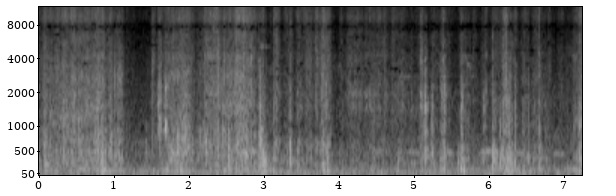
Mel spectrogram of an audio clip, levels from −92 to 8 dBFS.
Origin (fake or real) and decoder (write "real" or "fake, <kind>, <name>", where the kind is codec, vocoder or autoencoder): real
